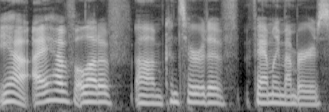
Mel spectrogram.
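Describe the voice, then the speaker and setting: The recording is very clean, with a silent background. A woman with an American accent talks at a fairly slow pace with ordinary pitch variation. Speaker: elementary music teacher. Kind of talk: casual chat.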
